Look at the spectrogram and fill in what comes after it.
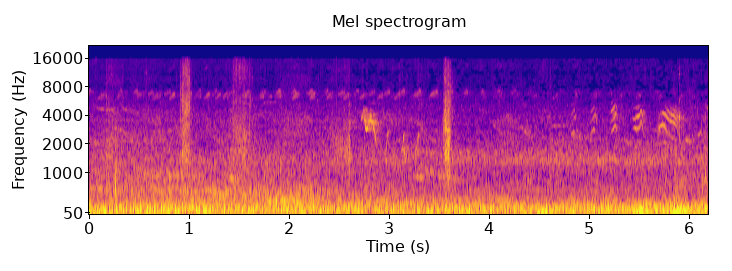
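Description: Small birds chirping in short high calls, a cluster about halfway through and more near the end, over a steady low rumble; a few sharp clicks early on.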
